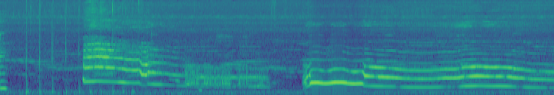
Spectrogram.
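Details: Siberian Husky named Sonny singing to a passing ice cream truck's tune: a wavering howl, then a rougher throaty stretch, a pause, and a long sustained howl that sinks slowly in pitch.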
